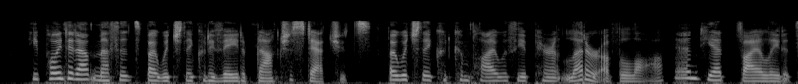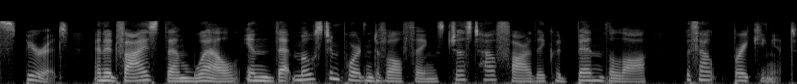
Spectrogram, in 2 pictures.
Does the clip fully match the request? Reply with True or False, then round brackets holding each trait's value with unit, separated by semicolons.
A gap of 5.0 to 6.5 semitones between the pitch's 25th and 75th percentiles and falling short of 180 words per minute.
False (5.4 semitones; 190 wpm)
